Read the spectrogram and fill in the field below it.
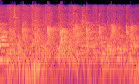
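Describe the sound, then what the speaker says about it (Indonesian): A classroom of pupils claps their hands together in a dense, steady patter of overlapping claps that runs throughout at moderate volume, with voices mixed in. "tepuk tangan dulu untuk kita semua"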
